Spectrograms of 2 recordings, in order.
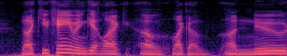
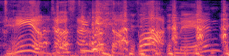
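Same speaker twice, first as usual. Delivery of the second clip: high, loud, laughing disbelief; laughing shout; 7 semitones higher, 8 dB louder, slower than usual. Retold or imitated. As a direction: blurt it out through laughter. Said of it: "the first thing I thought was".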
